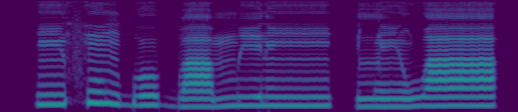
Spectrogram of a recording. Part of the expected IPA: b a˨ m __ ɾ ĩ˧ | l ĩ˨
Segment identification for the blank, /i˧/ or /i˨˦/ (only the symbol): i˧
